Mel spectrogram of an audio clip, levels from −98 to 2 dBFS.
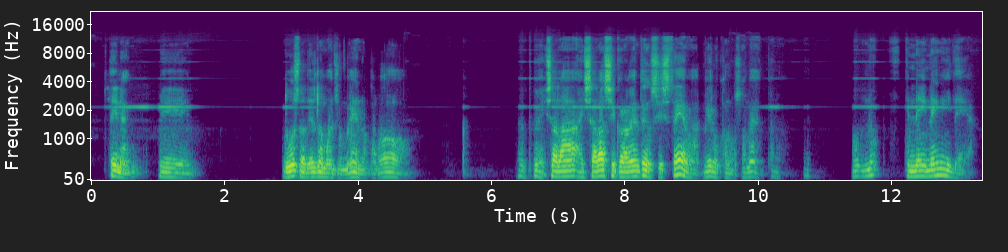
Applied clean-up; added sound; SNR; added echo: neural mask model RNNoise.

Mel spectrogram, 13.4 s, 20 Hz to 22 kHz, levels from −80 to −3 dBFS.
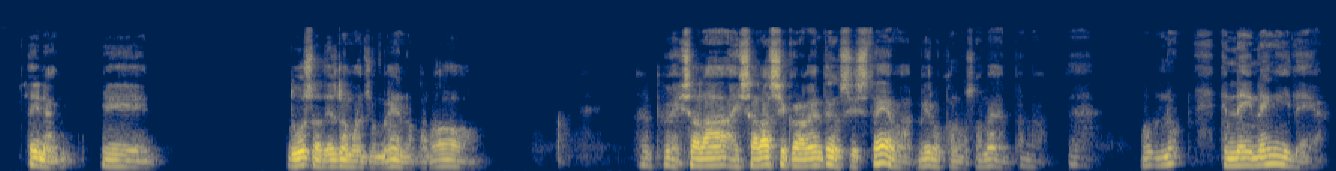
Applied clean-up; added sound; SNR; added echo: neural mask model Resemble Enhance denoiser.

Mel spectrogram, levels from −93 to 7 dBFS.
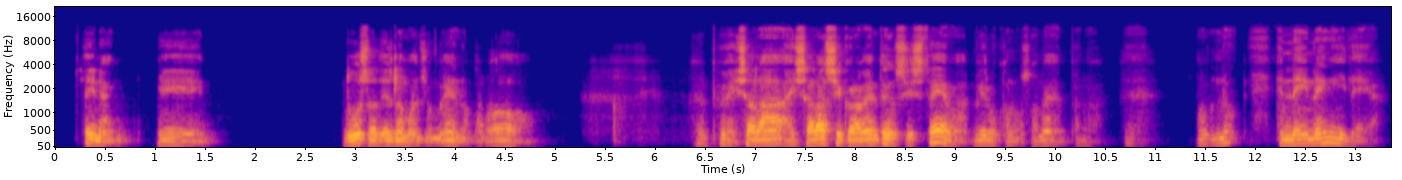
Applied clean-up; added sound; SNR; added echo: none; none; none; none.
